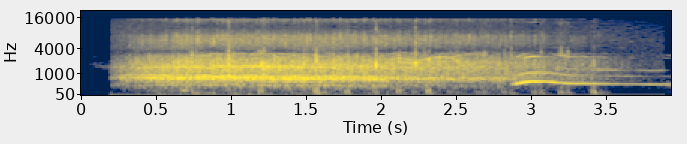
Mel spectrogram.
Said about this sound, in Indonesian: aku apresiasi banget sih buat paskip kita tepuk tangan lagi buat paskip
